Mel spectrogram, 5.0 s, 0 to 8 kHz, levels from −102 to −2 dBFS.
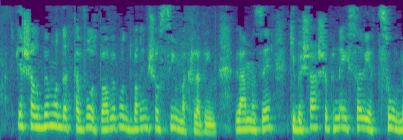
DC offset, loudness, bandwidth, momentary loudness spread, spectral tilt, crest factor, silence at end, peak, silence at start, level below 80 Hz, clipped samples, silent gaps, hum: under 0.1%; -19 LUFS; 7.4 kHz; 5 LU; -6 dB/octave; 14 dB; 0 s; -4 dBFS; 0 s; -64 dBFS; under 0.1%; none; none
